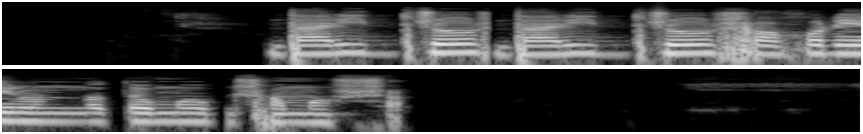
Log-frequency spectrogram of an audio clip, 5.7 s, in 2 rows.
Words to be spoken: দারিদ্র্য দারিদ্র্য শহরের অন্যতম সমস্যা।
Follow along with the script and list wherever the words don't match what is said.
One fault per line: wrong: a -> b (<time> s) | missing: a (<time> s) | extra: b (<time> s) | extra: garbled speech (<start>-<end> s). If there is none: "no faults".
no faults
